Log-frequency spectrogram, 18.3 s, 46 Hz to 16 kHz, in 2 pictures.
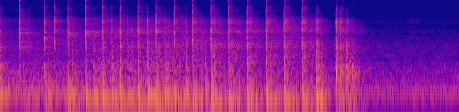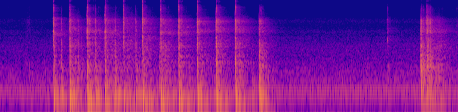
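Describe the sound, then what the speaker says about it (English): Hammer and mini pry bar whacking a collar off a Jeep NP231 transfer case, sharp metallic strikes in two rapid bursts of many hits, each about six seconds long, then a pause and a single final blow, loud and close. "Take that mini pry bar I told you about and the hammer and whack this collar off."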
